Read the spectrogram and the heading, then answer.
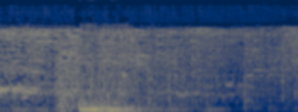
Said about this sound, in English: Ah, well, there's your ghost. See the glass? We drove through... A mirror. Those headlights we saw were our own.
